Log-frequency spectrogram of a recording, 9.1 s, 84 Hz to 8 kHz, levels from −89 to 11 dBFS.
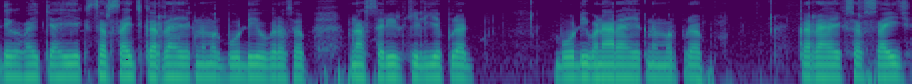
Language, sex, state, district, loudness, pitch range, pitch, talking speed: Hindi, male, Chhattisgarh, Balrampur, -30 LUFS, 120-125 Hz, 125 Hz, 195 wpm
